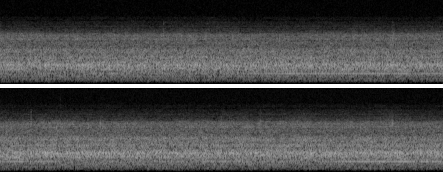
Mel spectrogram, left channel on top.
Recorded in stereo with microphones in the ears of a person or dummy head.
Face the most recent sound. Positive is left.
No sound to turn to.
